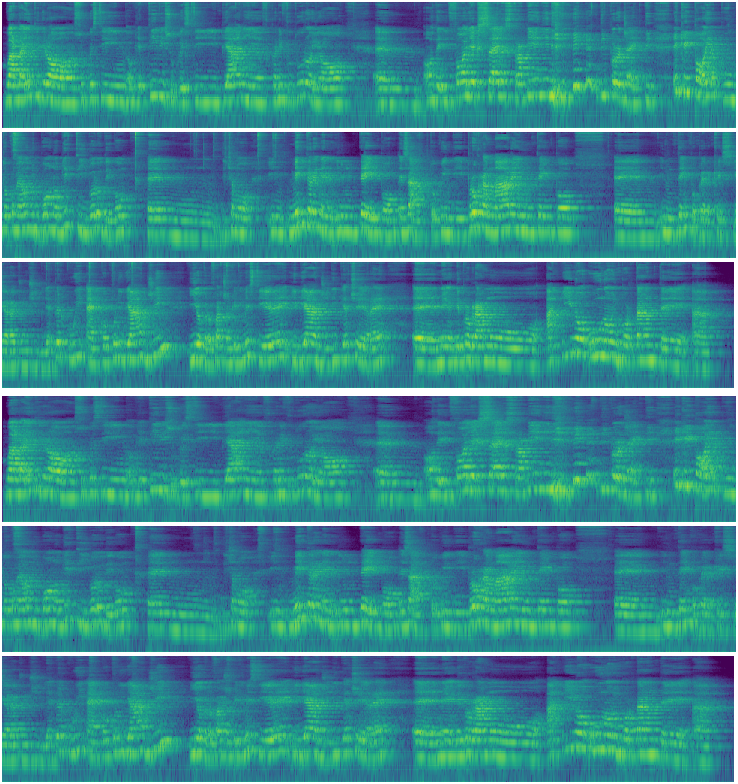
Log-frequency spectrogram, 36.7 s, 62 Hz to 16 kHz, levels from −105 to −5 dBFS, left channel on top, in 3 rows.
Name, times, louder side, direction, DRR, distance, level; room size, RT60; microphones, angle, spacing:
voice 1, 0.0-36.2, left 3 dB, 55° left, 1 dB, 0.4 m, -30 dB
3.4 x 2.1 x 2.7 m, 1.0 s
head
